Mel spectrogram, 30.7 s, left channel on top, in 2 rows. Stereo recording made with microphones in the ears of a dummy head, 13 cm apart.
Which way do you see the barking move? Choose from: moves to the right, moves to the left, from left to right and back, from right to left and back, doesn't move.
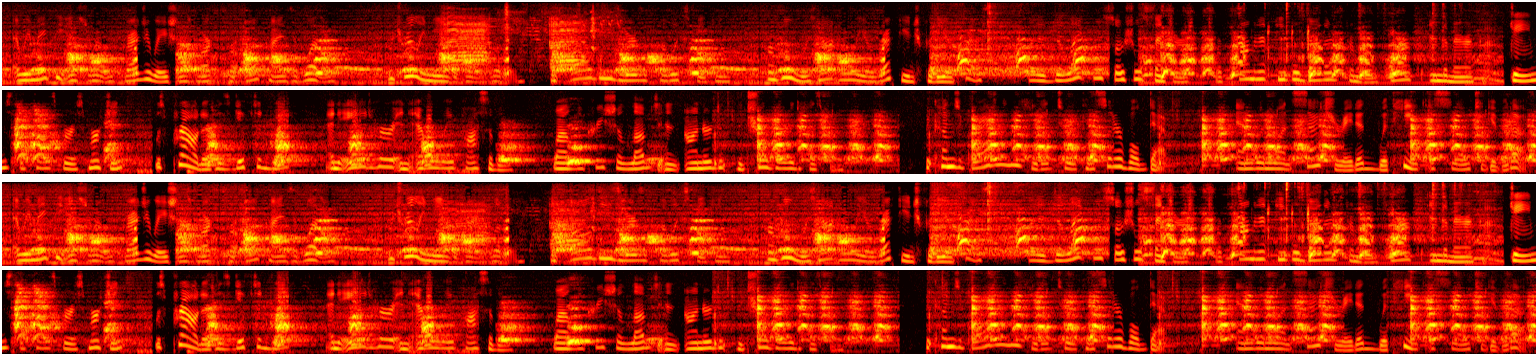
doesn't move.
